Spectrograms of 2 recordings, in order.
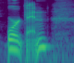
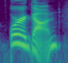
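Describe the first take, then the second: First: The word sounds like 'organ'. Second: The word does not sound like 'organ'. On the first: The speaker calls it right. "like organs in your body" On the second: The speaker calls it wrong. "growing up, I always pronounced the state's name"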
